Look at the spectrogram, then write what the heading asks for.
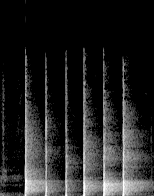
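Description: crowd, hands clapping

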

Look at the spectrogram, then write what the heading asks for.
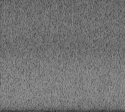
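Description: nature, flowing river water

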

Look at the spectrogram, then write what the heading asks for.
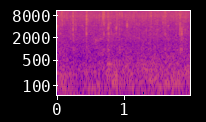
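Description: nature, heavy rain falling

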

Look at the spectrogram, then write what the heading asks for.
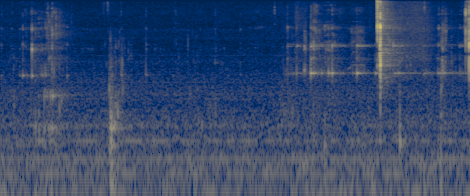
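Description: household object, ice clinking

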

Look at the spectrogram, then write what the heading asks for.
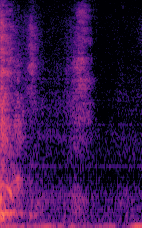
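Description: human body sound, sneeze

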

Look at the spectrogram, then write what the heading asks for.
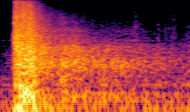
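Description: sound effect, rifle shot

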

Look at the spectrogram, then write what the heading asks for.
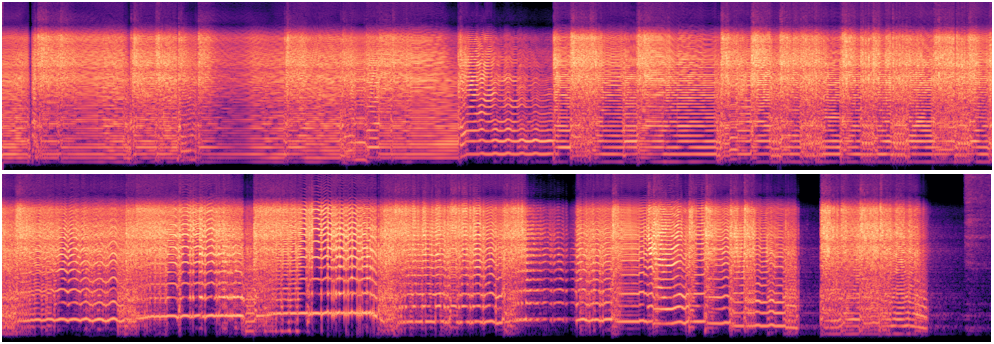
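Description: sound effect, electric guitar through pedal

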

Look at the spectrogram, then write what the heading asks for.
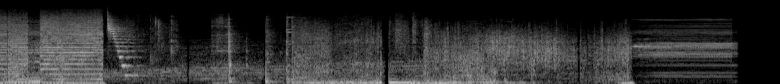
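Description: sound effect, gunfire

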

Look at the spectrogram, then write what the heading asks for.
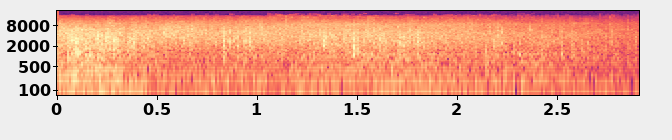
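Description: sound effect, explosion

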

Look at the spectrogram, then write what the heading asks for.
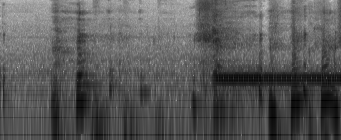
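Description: signal or alarm, outgoing phone call ringing

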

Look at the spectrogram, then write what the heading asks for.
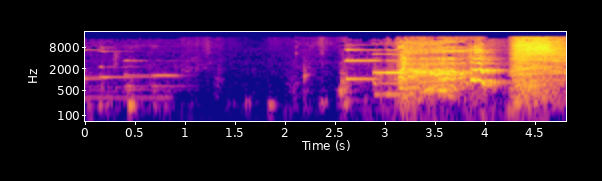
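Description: signal or alarm, phone alarm ringing

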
